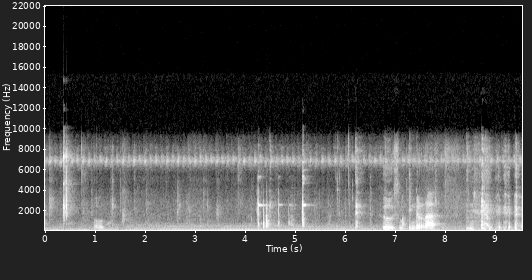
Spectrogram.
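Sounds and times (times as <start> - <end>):
low hum: 0.0 - 9.5
glasses clinking in a toast: 4.2 - 5.4
speech: 6.8 - 9.5.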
